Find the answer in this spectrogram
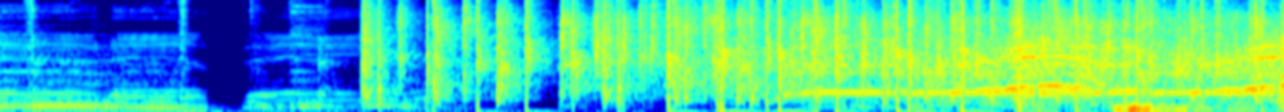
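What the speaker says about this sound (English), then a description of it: "have another round of applause for Mike Cole" A comedy show audience breaks into applause, starting as scattered sharp claps and building into a dense, sustained ovation with some cheering, after brief talking at the start.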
